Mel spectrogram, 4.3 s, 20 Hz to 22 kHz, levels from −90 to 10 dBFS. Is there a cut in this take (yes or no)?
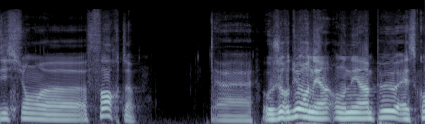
yes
